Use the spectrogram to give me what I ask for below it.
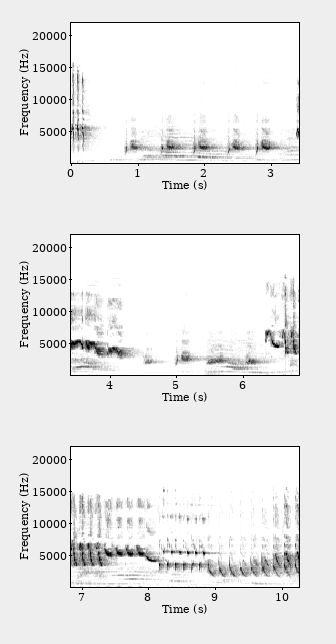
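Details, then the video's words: Mashadi-style Iranian lark song, a varied medley of rising and falling whistled phrases in mid pitch, then sudden high sharp trills and fast rattled notes toward the end. "Mashadi larks lunda jal full Sining"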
